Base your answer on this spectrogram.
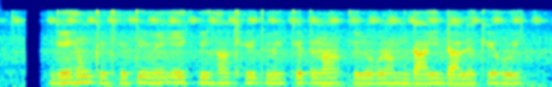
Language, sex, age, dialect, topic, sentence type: Magahi, male, 25-30, Western, agriculture, question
